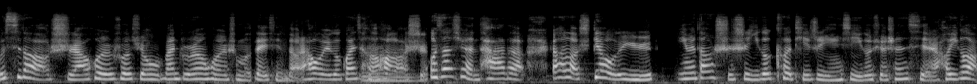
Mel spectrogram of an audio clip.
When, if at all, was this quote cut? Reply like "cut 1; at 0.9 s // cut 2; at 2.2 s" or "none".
cut 1; at 4.3 s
